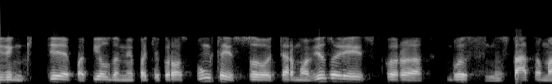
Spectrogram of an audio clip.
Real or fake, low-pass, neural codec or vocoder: real; 5.4 kHz; none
